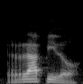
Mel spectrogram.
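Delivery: RA stressed in "rápido", rest falling away; stress on first syllable. Shown as a demonstration. Teacher models rápido for learners, stress on RA. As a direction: punch the opening "rá" of "rápido". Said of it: "The emphasis is on the R A".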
